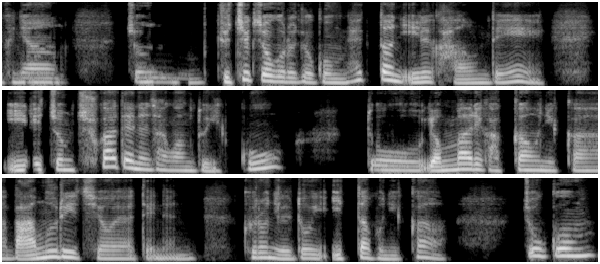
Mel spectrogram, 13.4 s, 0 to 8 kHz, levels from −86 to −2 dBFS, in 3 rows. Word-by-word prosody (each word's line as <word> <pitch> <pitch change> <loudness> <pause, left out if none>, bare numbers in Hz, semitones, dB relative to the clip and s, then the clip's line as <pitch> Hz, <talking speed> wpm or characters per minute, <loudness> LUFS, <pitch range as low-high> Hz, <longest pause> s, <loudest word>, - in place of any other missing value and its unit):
그냥 155 0 -3 0.5
좀 165 0 -2 0.5
규칙적으로 180 -2 +4
조금 150 -2 -2
했던 235 0 +3
일 165 +1 +1
가운데 140 +3 -3 0.4
일이 165 +4 +1
좀 175 -1 +1
추가되는 250 - +3
상황도 150 -6 -3
있고 220 - -3 0.6
또 155 -3 -1
연말이 185 +6 +5
가까우니까 145 -2 -2
마무리 180 +9 +4
지어야 145 -2 -2
되는 150 -1 -7 0.3
그런 180 -2 -1
일도 150 +2 -1
있다 145 +5 0
보니까 145 +2 -5 0.6
쪼금 240 +2 +2
160 Hz, 250 characters per minute, -22 LUFS, 145-190 Hz, 0.6 s, 연말이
